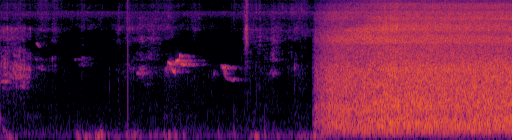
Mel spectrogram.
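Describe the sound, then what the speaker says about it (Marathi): Birds chirp in a quiet spot before a close stream in Dapoli, Konkan, bursts in as a loud, steady rush of flowing water that drowns everything else. "बघा मस्त असं वाहतं पाणी या ठिकाणी"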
